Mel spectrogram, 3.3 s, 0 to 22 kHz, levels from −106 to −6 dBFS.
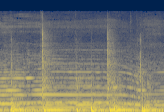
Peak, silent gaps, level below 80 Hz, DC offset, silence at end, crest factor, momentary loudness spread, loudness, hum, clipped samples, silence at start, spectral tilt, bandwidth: -4 dBFS; none; -22 dBFS; under 0.1%; 0 s; 12 dB; 4 LU; -18 LUFS; none; under 0.1%; 0 s; -7 dB/octave; 11 kHz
